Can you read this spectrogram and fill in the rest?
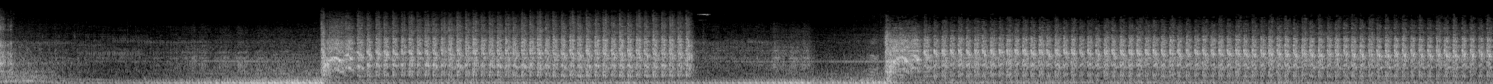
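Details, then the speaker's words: Diesel truck cranked in 40-second intervals after an injector rebuild to purge air and fill the injectors: two long bursts of steady starter whir, about four turns a second, engine never fires; crank no-start, glow plug light stays on. "you're supposed to let it turn over for like 2 minutes or so. So like it's gonna be like 40-second intervals, probably about 5 times, just 40-second intervals of trying to get the system purged out and fluids inside of the injectors."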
